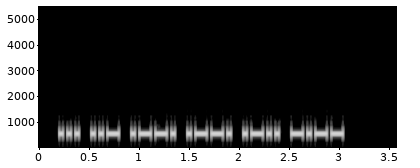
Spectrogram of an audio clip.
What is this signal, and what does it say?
Morse code, heard as a keyed tone, about 30 wpm, 550 Hz. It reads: SUPPLY
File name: Ultimate Word List / 30WPM Ultimate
